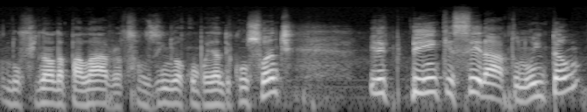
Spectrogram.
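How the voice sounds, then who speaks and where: A man's voice: mid-range voice, normal speed. A man with a Brazilian Portuguese accent teaching a language lesson, patiently repeating key words and checking in with the listener. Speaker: German teacher.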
